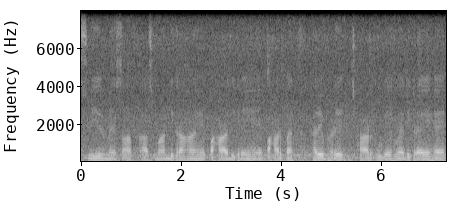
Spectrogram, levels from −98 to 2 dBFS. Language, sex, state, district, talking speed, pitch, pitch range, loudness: Hindi, male, Chhattisgarh, Balrampur, 170 wpm, 110 Hz, 110-115 Hz, -23 LUFS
